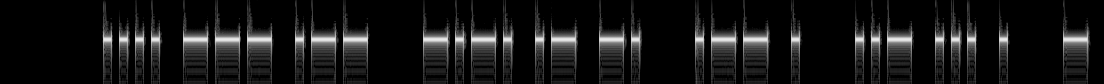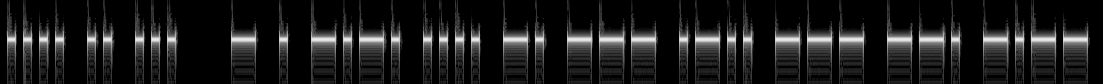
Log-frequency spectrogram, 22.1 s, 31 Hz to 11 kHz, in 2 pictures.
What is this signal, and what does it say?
Morse code, heard as a keyed tone, about 15 wpm, 700 Hz. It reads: HOW CAN WE USE THIS TECHNOLOGY
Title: Sentences from Top 1000 Words - Review Part 5 - 15wpm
